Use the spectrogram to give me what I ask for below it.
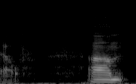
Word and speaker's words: Aelf: is that time when we get the spelling AEL F for the word elf and basically what it is is there is no differentiation between the a and the e it's a single letter based upon a room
